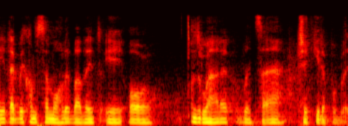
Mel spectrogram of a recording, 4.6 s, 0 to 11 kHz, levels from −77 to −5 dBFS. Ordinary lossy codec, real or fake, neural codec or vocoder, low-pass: AAC, 32 kbps; fake; codec, 16 kHz, 1 kbps, X-Codec, HuBERT features, trained on LibriSpeech; 7.2 kHz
